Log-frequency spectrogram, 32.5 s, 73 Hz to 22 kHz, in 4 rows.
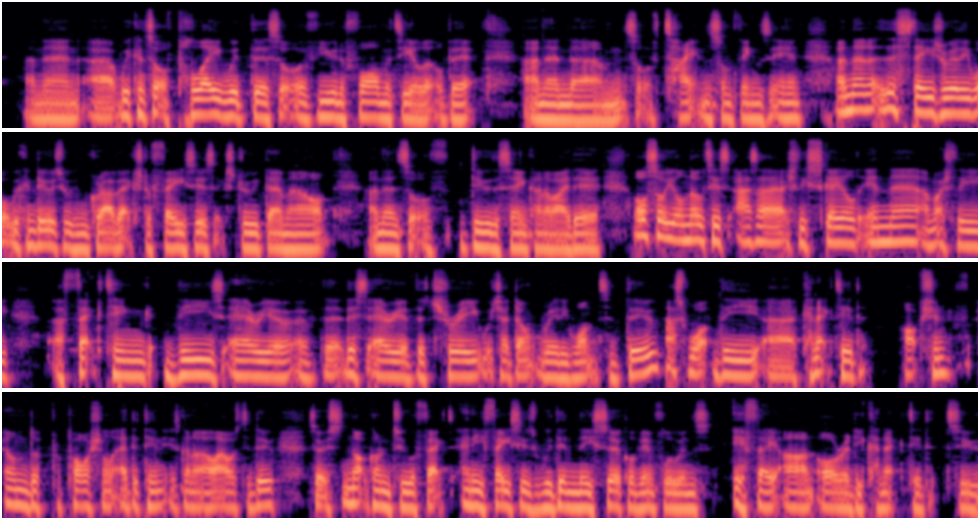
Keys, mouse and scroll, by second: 7.4 ctrl+Tab, 10.3 e, 11.5 s, 14.2-15.7 middle drag, 15.5 s, 17.5-19.3 drag, 20.6 ctrl+z, 21.1 ctrl+z, 26.4-27.8 middle drag, 27.9-30.7 middle drag, 30.3 s, 31.8-32.5 drag.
